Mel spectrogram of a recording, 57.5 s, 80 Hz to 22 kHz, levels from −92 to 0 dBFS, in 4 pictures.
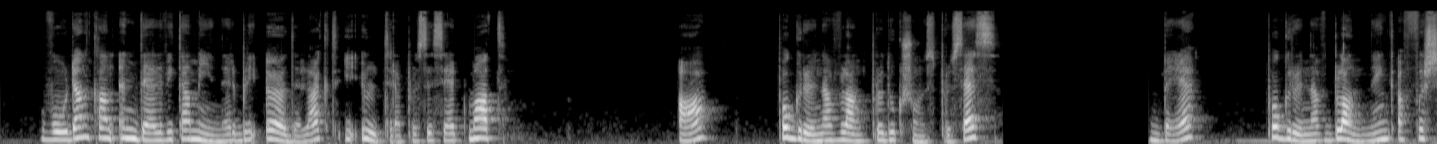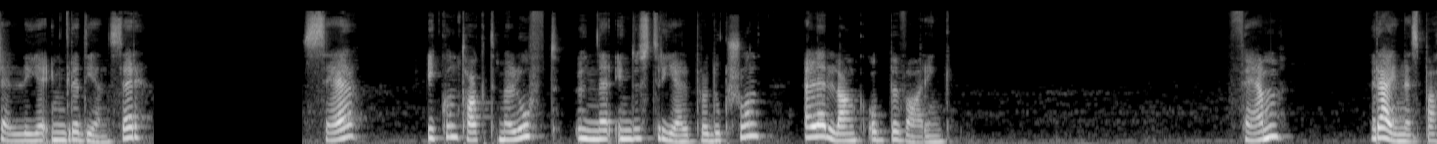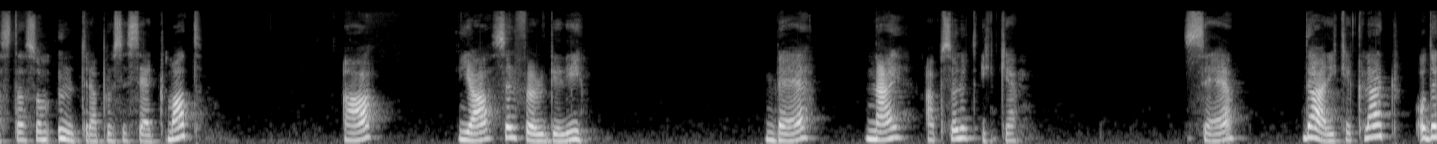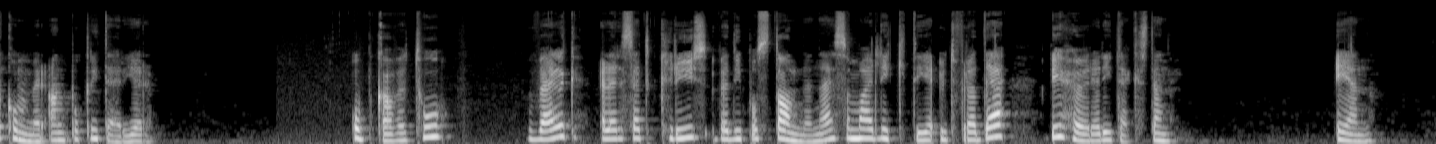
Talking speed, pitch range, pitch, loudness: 80 wpm, 185-250 Hz, 215 Hz, -21 LUFS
